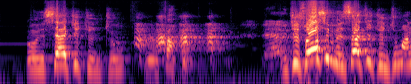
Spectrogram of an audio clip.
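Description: A man talking and chuckling as he speaks, with faint background music.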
